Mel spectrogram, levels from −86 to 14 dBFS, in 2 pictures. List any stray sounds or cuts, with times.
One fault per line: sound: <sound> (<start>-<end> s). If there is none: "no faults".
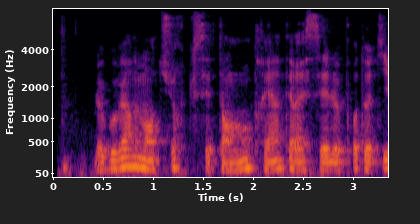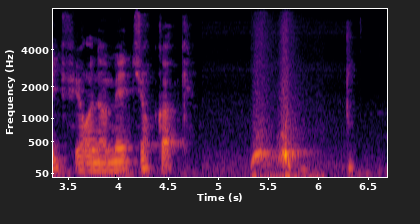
sound: whoosh (5.3-6.1 s)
